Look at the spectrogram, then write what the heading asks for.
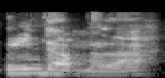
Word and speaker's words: Oyindamola: Oyindamola, is that right? If I say it right? Yeah, yeah. Oyindamola.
